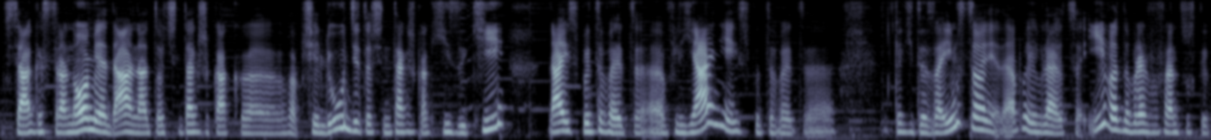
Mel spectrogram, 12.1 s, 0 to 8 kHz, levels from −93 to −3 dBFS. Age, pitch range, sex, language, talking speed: 20-39, 165-210 Hz, female, Russian, 155 wpm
